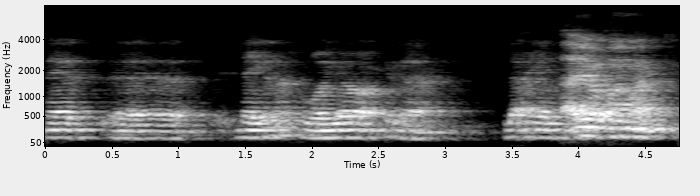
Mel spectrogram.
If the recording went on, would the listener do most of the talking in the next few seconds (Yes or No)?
No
